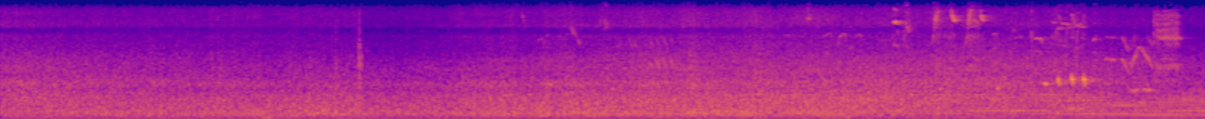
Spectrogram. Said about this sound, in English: This is the current soundscape of Great Barrier Island from Medlands Beach.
